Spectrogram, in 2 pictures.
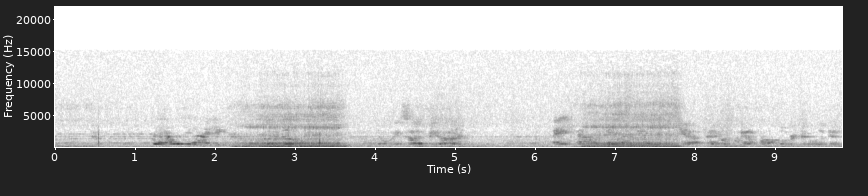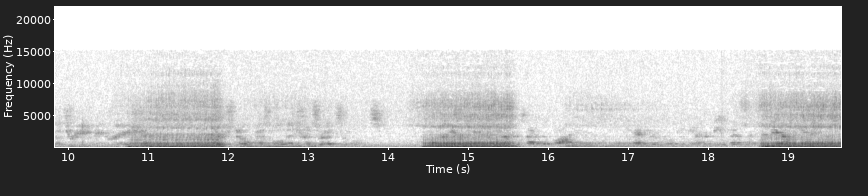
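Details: Boxer mix dog asleep: low, rumbling snores at regular intervals, with faint television sound in the background: snoring.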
